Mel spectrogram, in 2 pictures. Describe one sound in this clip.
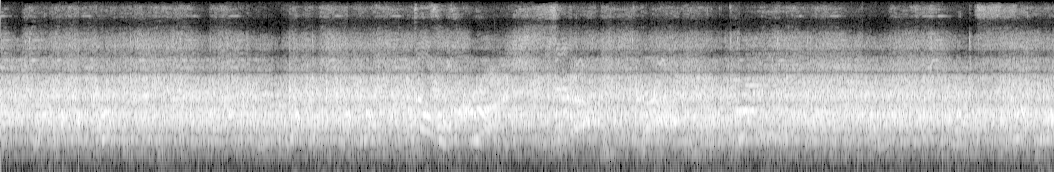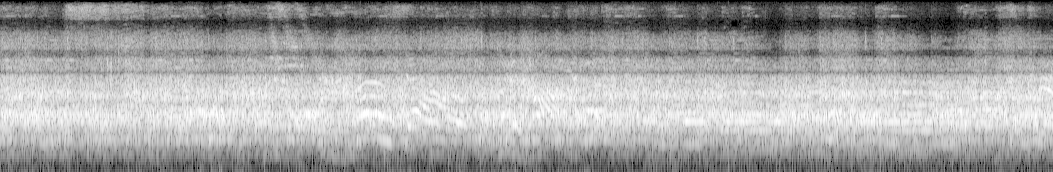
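Game battle sounds of swords clashing and spells bursting play throughout.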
